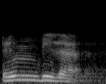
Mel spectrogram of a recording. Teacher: مثال لقلب النون ميما وهي متصلة بالباء، فيقال إن بذا بدل إن بذا.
